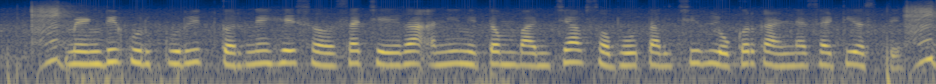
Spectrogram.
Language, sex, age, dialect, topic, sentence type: Marathi, female, 25-30, Varhadi, agriculture, statement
